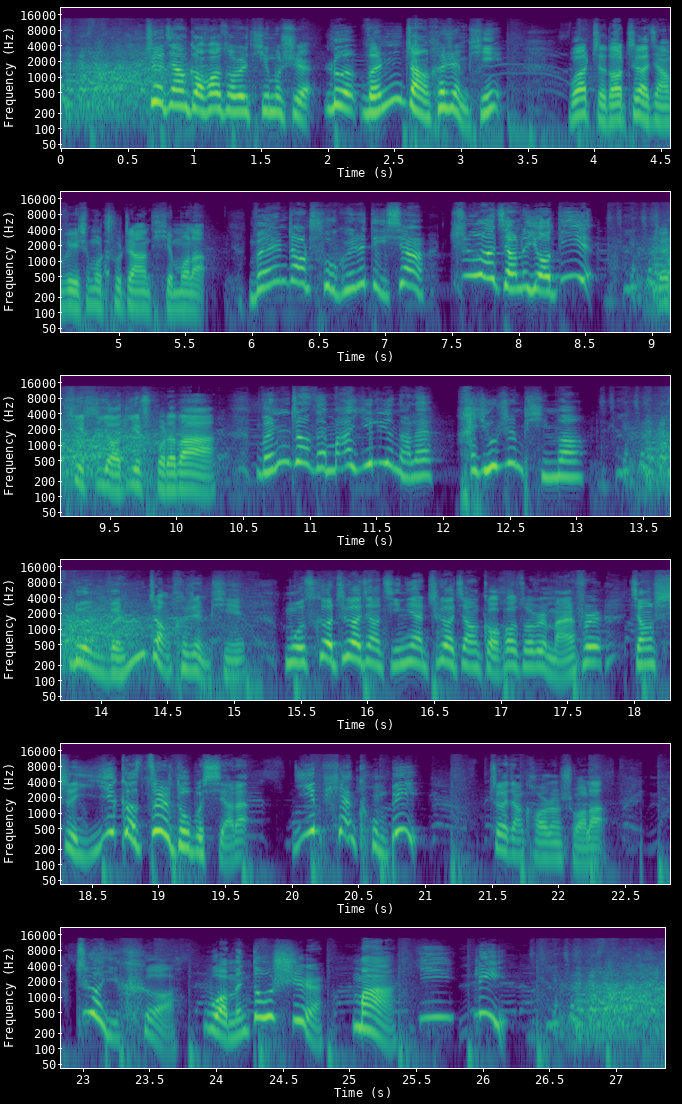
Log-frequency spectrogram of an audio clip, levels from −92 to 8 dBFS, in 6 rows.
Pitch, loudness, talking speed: 240 Hz, -21 LUFS, 245 characters per minute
